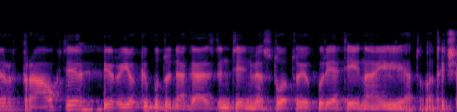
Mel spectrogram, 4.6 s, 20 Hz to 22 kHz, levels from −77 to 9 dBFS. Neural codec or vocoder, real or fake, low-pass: none; real; 7.2 kHz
